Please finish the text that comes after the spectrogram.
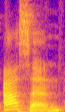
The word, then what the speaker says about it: Asan: Hasan. Hasan. This can also be pronounced as Asan, and the reason it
